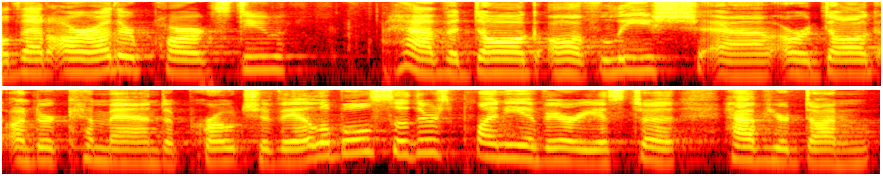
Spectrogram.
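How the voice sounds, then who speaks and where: A woman delivering a prepared public address as town mayor, measured and formal. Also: mid-range voice, bright, forceful tone.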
